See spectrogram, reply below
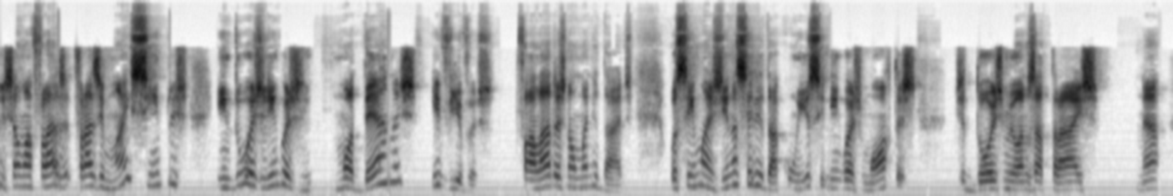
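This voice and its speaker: Man, Brazilian Portuguese accent, lecturer, high voice, bright tone, rhetorical questions. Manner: explains with rhetorical questions and frequent "né". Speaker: spiritist lecturer. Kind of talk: conversational teaching talk.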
